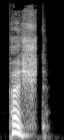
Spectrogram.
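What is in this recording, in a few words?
"pished", Scottish English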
